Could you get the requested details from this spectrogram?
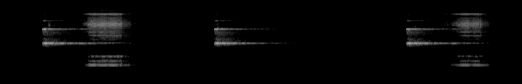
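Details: Mavic Pro Platinum drone gimbal, new out of the box, gives three short high-pitched screeches about a second each when tilted to 90°, not on every tilt; owner also reports mid-flight gimbal freakouts and resets.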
